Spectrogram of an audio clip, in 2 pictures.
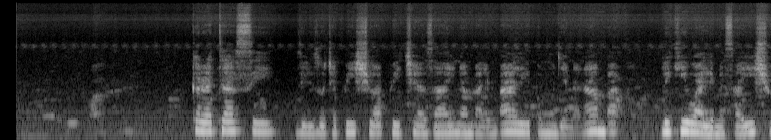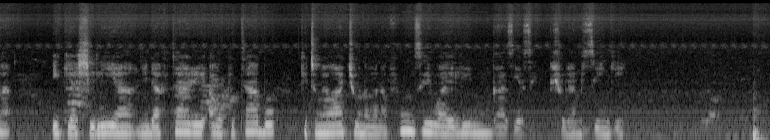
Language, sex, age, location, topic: Swahili, female, 25-35, Dar es Salaam, education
